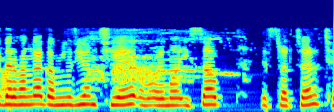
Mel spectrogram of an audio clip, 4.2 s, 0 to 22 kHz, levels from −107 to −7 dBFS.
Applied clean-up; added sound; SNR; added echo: classical method spectral subtraction.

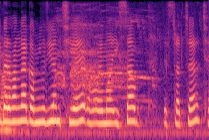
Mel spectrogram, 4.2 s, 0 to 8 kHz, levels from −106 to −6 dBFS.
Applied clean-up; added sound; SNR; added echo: none; Chicken, rooster; 18 dB; none.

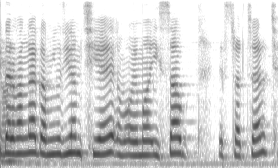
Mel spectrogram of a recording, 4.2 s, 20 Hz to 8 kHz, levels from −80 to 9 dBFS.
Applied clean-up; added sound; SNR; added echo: none; none; none; none.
